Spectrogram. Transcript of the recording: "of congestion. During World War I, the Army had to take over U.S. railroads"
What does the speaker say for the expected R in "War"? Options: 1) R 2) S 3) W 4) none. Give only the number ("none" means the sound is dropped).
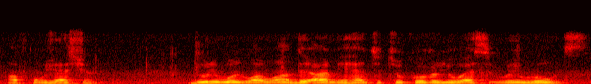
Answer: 3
